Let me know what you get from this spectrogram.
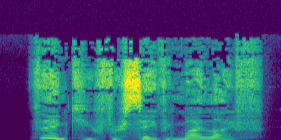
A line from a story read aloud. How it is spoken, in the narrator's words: she said in a soft voice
